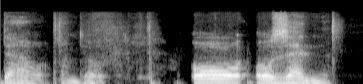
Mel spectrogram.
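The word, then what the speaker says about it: Tao: like like the the dao spelt t-a-o but pronounced dao i'm told or or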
